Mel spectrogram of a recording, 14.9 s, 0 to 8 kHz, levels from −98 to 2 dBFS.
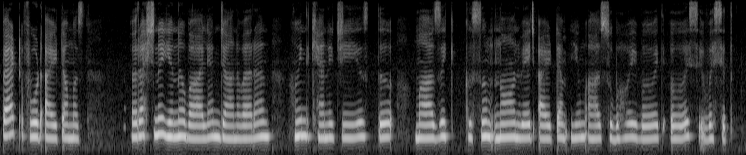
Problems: constant background noise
